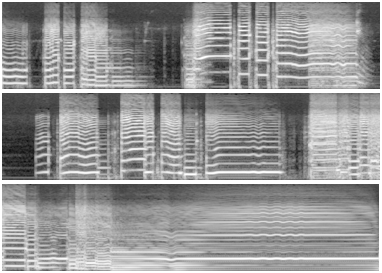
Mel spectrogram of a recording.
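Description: An electric guitar played through an amp with no added effects, its tone slightly gritty, picking short phrases and chords separated by brief pauses, then ringing out on a long sustained note.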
